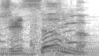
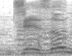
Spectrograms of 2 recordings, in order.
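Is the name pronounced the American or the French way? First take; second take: American; French. First: The name is said with an American pronunciation. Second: The name is said with a French pronunciation. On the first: "Grâce à une double nationalité" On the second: "Deux prononciations possibles"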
